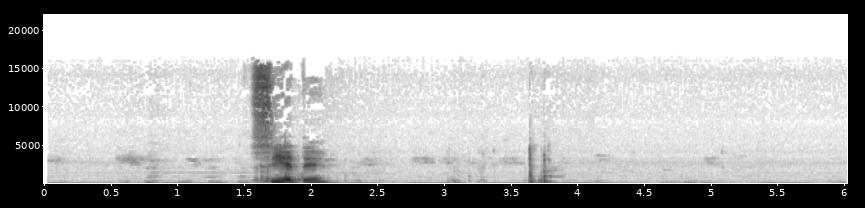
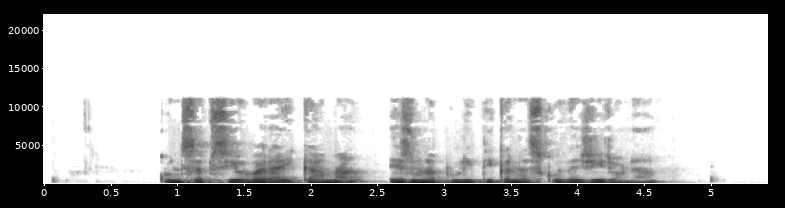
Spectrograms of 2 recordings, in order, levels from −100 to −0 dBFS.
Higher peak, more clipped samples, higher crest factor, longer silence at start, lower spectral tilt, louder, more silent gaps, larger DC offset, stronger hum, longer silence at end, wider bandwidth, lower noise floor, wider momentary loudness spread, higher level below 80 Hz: first, -4 dBFS vs -8 dBFS; neither; first, 26 dB vs 14 dB; first, 1.55 s vs 0.9 s; second, -3 dB/octave vs -6.5 dB/octave; about the same, -23 LUFS vs -22 LUFS; neither; neither; neither; first, 2.2 s vs 0.8 s; first, 16.5 kHz vs 11.5 kHz; second, -65 dBFS vs -86 dBFS; first, 24 LU vs 9 LU; first, -62 dBFS vs -70 dBFS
